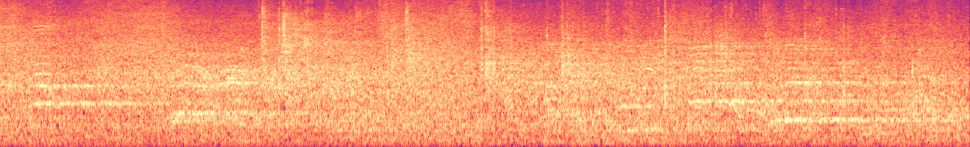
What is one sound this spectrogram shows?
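Skates scrape and hiss across ice in a large echoing arena.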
